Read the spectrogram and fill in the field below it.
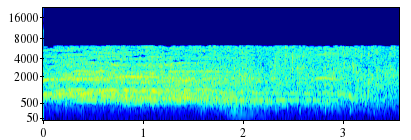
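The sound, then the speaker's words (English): A large church audience stands and cheers as God's word is about to be read, a dense wash of clapping and shouting that holds at a constant loud level, with voices calling out within it. “So ladies and gentlemen, will you stand with me and let's cheer the word.”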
